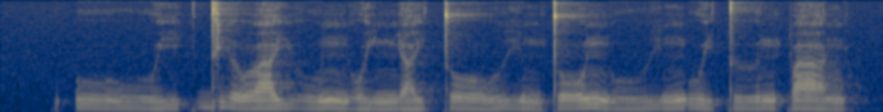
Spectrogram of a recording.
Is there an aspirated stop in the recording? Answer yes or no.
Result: no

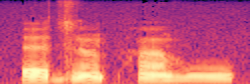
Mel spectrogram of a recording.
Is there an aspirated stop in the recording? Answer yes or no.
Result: yes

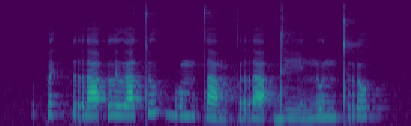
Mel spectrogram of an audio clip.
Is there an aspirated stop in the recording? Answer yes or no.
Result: no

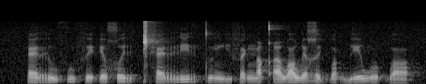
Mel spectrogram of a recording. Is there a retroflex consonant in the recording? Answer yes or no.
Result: no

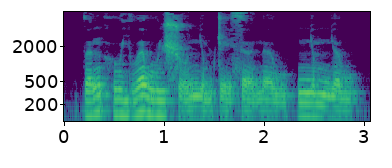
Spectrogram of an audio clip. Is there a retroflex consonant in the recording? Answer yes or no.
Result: yes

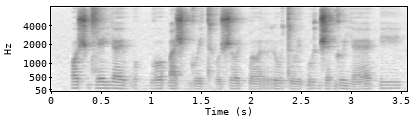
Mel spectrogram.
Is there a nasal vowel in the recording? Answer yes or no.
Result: no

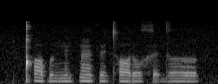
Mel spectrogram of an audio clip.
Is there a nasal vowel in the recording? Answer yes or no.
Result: yes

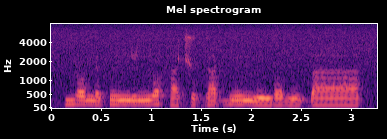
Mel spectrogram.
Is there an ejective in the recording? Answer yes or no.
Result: no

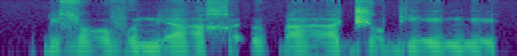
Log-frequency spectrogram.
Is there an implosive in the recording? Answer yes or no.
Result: yes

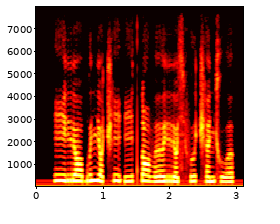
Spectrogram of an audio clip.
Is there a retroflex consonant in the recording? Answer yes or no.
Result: no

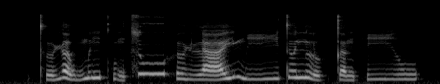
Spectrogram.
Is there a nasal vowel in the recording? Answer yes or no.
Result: no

